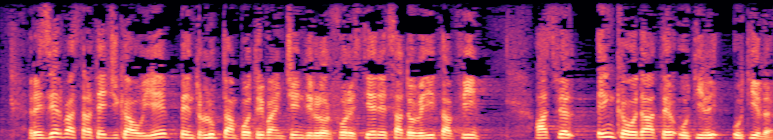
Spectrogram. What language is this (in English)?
Romanian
